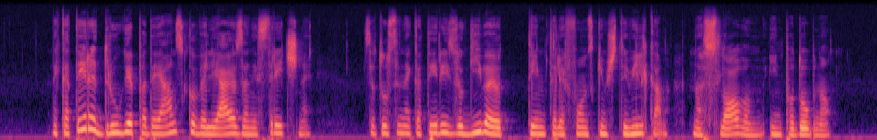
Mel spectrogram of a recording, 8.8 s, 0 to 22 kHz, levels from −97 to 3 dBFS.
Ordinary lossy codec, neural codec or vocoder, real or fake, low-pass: none; none; real; 19.8 kHz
